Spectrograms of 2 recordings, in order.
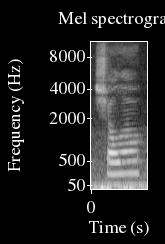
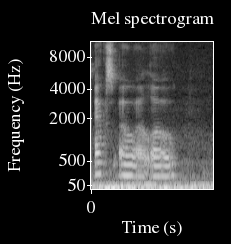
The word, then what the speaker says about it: Xolo: Sholo. His name in the movie is Miguel, or the show. I don't know how to say his name. It's Xolo.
